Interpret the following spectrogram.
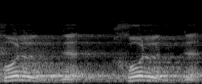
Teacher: Ya lamnya Sukun dalnya sukun diqalqolahkan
